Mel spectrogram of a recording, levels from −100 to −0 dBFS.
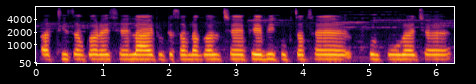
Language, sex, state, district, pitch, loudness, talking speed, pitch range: Maithili, female, Bihar, Supaul, 240 Hz, -18 LUFS, 135 wpm, 235-240 Hz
